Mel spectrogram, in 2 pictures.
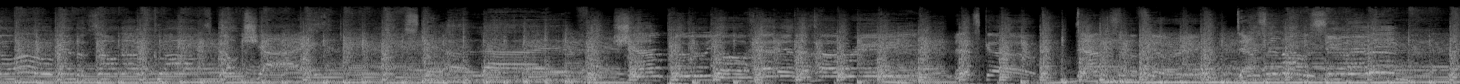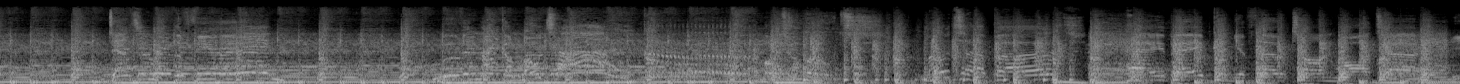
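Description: At 3.62, 10.66 and 23.84 s the audio jumps ahead by a sliver, about 20 ms, then twice that at 25.18 s. No gap, just a splice. Likely a dropped buffer (overrun), where samples were overwritten before being read.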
